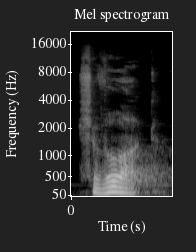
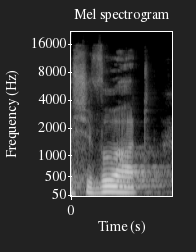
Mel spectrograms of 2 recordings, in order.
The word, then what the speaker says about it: Shavuot: It's traditionally read in the synagogue on Shavuot, I believe is how that's pronounced.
